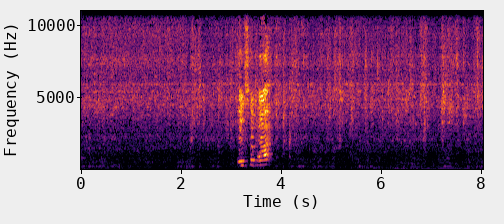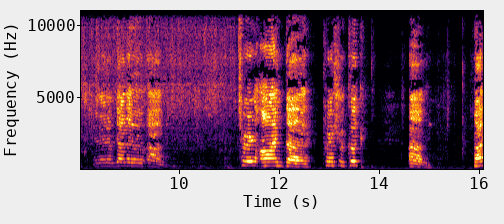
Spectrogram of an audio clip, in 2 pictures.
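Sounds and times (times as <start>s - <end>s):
water running in sink: 0.0s - 14.0s.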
